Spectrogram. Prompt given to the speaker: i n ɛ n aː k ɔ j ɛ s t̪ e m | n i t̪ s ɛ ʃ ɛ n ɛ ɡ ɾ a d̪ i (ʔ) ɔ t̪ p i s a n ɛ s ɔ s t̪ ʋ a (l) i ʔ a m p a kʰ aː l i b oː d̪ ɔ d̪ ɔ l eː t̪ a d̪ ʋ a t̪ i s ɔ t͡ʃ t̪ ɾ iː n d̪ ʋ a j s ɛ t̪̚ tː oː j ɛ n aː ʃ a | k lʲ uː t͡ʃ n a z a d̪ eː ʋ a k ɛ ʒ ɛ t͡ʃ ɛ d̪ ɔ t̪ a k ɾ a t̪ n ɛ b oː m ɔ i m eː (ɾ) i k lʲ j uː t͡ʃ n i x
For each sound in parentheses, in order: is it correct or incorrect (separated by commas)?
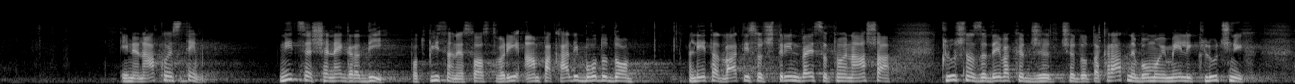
incorrect, incorrect, incorrect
